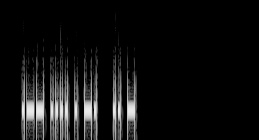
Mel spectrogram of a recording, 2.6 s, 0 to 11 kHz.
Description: Morse code, heard as a keyed tone, about 50 wpm, 700 Hz. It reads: WHEN IT
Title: Sets of 2 Words 50wpm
